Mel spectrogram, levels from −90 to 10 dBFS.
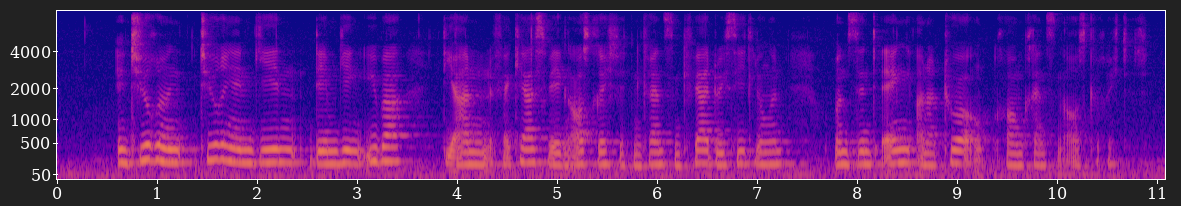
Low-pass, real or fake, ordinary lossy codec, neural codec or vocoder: none; real; none; none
